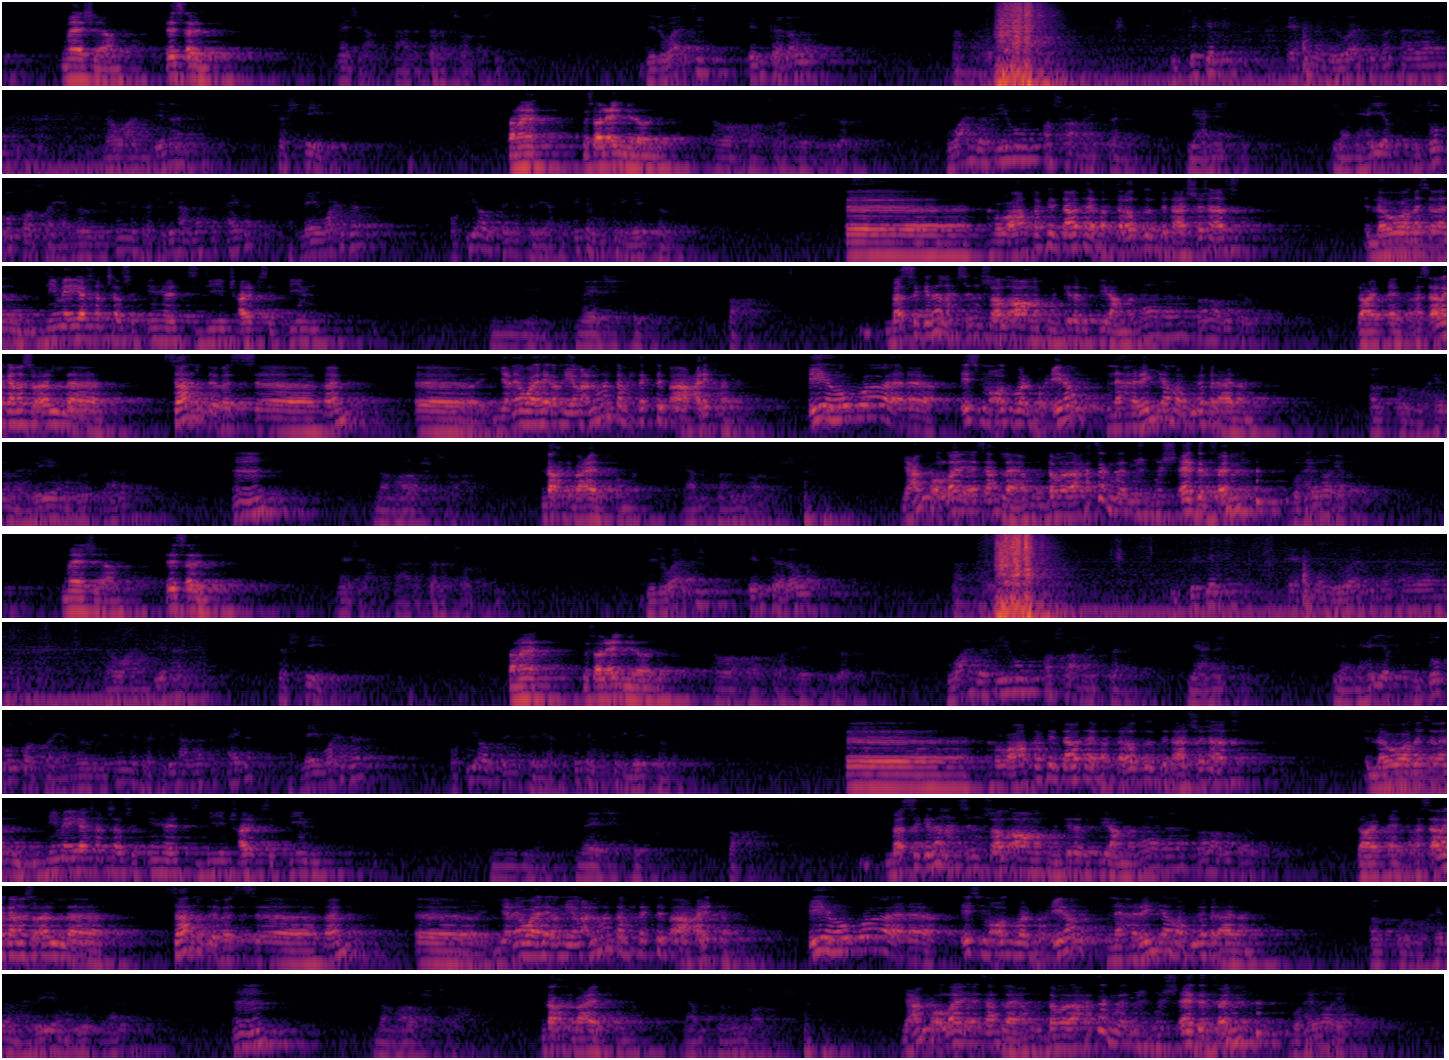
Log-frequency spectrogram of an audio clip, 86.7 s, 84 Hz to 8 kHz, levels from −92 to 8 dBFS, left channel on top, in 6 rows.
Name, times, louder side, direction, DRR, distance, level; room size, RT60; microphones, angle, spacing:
voice 1, 0.6-1.2 1.6-2.1 19.5-19.8 20.2-21.1 37.3-41.2 42.5-45.9 46.2-46.6 52.2-54.7 56.9-58.9 59.5-61.3 61.9-65.2 65.8-70.3 74.5-74.9 77.6-78.6 81.2-84.9, left 2 dB, 60° left, 1 dB, 3.0 m, -44 dB
voice 2, 3.3-5.0 6.4-7.1 7.5-8.1 9.3-10.3 11.7-12.3 12.8-14.6 15.4-16.3 17.1-17.8 21.5-23.1 23.9-25.8 26.3-26.7 27.7-31.4 31.8-32.5 33.4-35.6 42.7-43.5 48.2-48.8 49.1-49.9 50.6-50.9 53.9-54.0 54.5-55.9 62.2-62.8 71.5-73.6 75.9-76.9 79.0-80.7 85.1-85.7, left 1 dB, 35° left, -2 dB, 4.1 m, -59 dB
Tearing, 9.8-16.5, right 6 dB, 65° right, 1.4 m, -40 dB
29.5 x 25.0 x 5.6 m, 1.3 s
head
